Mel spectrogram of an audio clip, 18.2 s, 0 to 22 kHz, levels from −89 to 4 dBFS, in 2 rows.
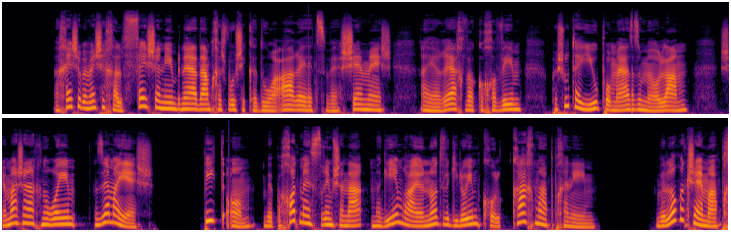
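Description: Speech with overlapping chunks: each 4-second block restarts about 48 ms early. That slice repeats, giving stutters at 3.83, 7.88, 11.93 and 15.98 s.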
